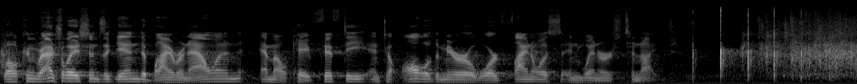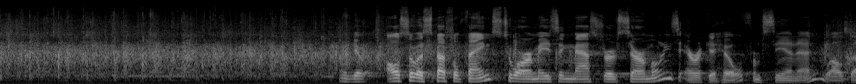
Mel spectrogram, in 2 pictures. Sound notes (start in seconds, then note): 7.2 audience applauding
